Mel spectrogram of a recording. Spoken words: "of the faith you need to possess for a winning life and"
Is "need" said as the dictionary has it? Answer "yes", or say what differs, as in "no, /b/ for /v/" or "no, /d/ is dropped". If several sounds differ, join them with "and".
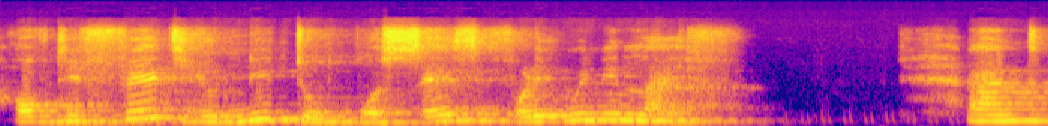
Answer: yes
